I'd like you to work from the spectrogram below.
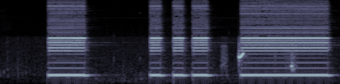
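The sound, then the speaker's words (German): A car horn honks loudly: one long blast, then three quick short toots, and finally a long sustained blast, with no talking. “Da wird gehupt”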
